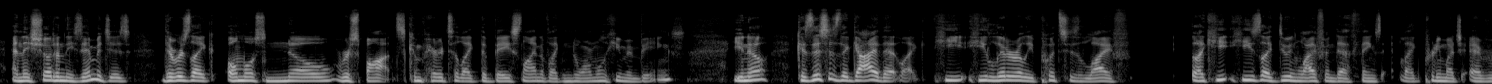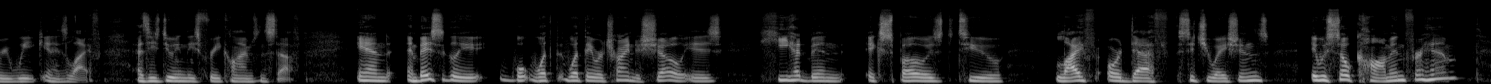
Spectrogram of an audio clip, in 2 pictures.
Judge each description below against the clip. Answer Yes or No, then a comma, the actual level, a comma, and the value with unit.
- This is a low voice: No, medium, 170 Hz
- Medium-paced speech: Yes, average, 180 wpm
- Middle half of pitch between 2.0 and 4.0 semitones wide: Yes, average, 3.7 semitones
